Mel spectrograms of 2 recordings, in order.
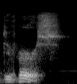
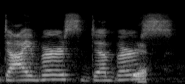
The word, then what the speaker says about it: diverse: I found it initially jarring to hear it, that A, the I pronounced that way. I would have said diverse, because Instead of diverse. yeah, Okay. and accent on the second syllable.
